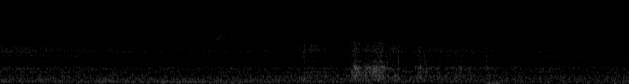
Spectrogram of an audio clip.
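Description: Near silence: faint outdoor wind ambience, with a brief soft gust about three and a half seconds in and a faint short high chirp about two seconds in.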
